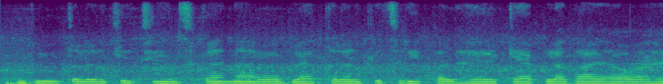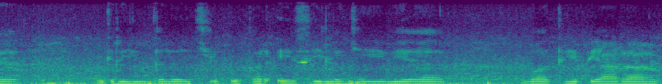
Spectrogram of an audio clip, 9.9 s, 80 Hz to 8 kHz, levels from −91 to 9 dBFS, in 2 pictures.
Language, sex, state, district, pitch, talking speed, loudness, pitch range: Hindi, female, Maharashtra, Mumbai Suburban, 165 Hz, 165 wpm, -13 LUFS, 160-170 Hz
